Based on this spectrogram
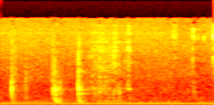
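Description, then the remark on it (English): A container of hot water is set down on a wooden chair, making two or three hollow wooden knocks in quick succession, followed by faint shuffling over a steady low hum. “Here's the water, Doc. It's hot. Thank you, Sarah. Put it down on that chair.”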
